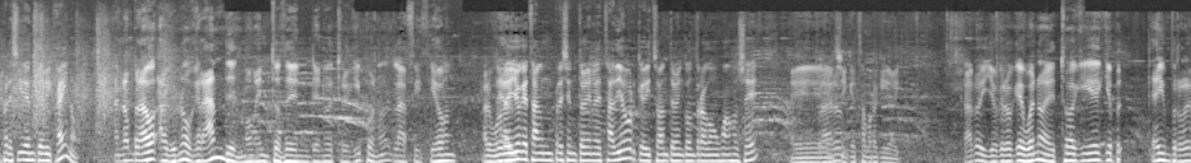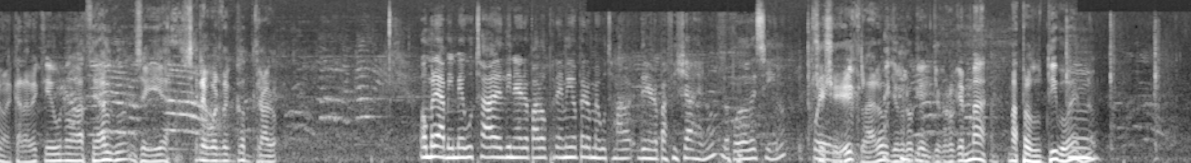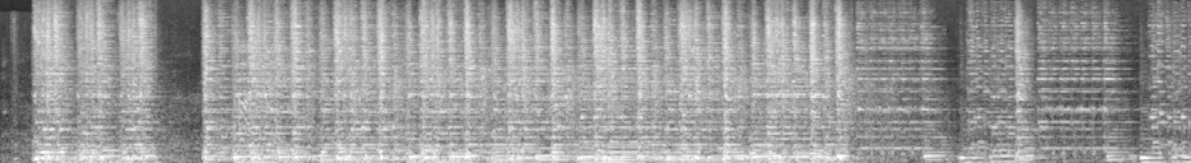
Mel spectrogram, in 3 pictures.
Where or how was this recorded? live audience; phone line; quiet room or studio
live audience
